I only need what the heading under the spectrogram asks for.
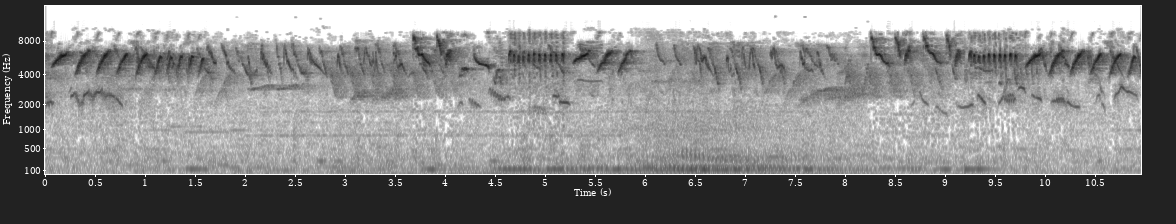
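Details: Oriental white-eye singing in the rapid 'nembak' style, used as training therapy for other white-eyes to copy: dense, high, thin twittering bursts of quick down-slurred notes, pausing briefly near six seconds before resuming, with a faint low hum beneath.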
